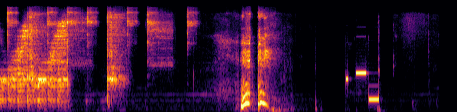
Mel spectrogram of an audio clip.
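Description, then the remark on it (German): A baby monitor goes off with a run of buzzy electronic tones and static-like bursts, followed by a couple of short, sharp beeps that fade into quiet. Nobody speaks. “Was war das jetzt? Das war mein Babyfon.”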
